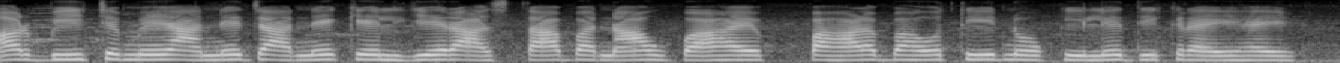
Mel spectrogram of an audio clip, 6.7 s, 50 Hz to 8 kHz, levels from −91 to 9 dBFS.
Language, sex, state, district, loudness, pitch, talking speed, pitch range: Hindi, female, Himachal Pradesh, Shimla, -14 LUFS, 215 Hz, 160 wpm, 210-225 Hz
